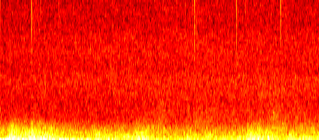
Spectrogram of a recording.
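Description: Low rumble of thunder dying away.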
